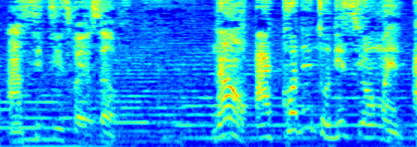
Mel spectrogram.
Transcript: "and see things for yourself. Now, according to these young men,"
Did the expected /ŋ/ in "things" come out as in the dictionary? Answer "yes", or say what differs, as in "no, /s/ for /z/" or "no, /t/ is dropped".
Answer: no, /ŋ/ is dropped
